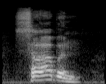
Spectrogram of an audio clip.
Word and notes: saabyn: Xyzyl

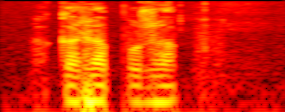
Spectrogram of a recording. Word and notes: Hagalabulabu: Kapingamarangi

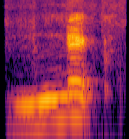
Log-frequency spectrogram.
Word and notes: nek: Xyzyl

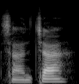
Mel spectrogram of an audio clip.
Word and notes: sañca: Apatani

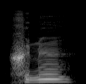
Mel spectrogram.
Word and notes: xwnwñ: Apatani

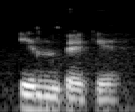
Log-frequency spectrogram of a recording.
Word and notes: inpeke: Aneityum

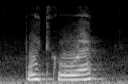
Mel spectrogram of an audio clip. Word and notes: budy gwuar: sanlucasquiavini

